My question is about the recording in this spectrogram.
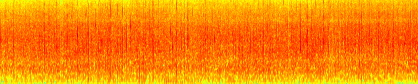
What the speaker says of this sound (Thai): ฝนตกครับตอนนี้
